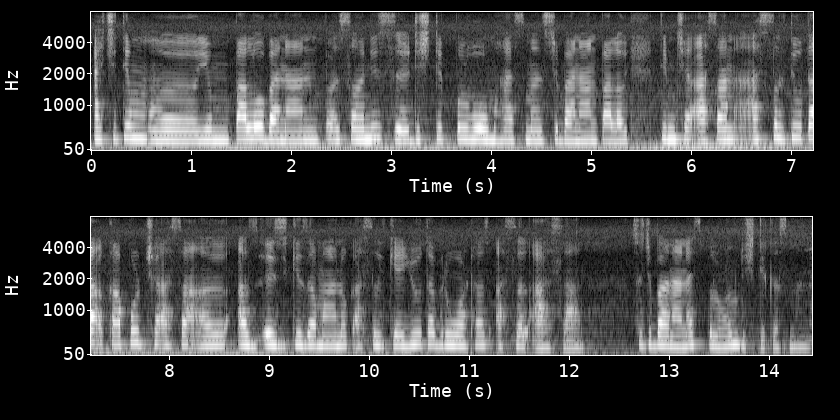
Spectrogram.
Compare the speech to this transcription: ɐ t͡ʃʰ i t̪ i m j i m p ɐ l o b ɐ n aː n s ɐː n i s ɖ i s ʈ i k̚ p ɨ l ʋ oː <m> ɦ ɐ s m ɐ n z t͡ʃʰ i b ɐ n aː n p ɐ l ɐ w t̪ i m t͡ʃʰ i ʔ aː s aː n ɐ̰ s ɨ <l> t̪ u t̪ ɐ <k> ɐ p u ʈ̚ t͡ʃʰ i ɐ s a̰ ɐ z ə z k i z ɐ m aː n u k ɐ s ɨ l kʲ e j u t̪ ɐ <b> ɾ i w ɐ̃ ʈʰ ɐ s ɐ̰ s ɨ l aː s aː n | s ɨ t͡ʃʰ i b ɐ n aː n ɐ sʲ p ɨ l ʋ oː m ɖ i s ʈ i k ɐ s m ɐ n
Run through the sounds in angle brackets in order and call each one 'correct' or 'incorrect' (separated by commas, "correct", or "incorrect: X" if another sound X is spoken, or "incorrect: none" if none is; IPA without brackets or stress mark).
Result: correct, correct, correct, correct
